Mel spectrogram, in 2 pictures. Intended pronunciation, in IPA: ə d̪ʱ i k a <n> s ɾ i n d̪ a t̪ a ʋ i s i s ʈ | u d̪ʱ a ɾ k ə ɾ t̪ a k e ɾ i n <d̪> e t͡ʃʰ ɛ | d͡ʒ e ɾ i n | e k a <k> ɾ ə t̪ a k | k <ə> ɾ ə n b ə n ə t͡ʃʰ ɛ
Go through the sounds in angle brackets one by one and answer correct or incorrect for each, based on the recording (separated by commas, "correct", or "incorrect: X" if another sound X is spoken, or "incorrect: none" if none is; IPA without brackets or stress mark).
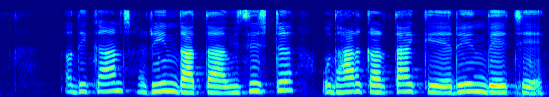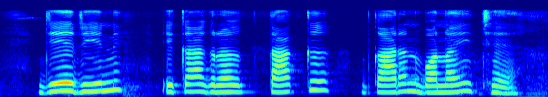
correct, correct, incorrect: ɡ, incorrect: a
